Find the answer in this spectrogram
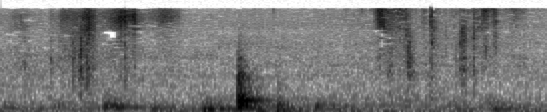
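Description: Paper pages of a paperback book being turned by hand: several quick page swishes, with a louder flap about a second in.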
